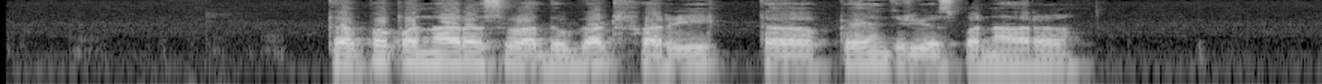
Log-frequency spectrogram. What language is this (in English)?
Ormuri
